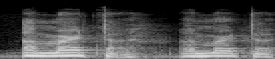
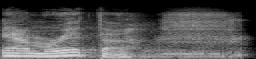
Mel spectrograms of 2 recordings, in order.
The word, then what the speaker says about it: amrita: Amerta. If you want to mispronounce it, you can say amrita.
